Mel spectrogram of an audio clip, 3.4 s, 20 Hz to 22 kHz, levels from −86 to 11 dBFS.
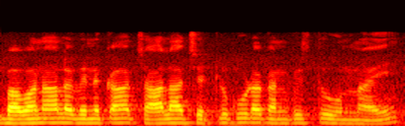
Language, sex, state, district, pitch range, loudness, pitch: Telugu, male, Telangana, Hyderabad, 125-135 Hz, -18 LUFS, 130 Hz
